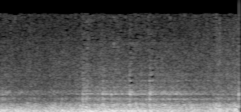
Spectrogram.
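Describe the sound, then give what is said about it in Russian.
A train rolls along its rails in steady, heavy rumbling roar, broad and loud throughout, with a few faint clicks over the continuous noise and no voices. “увидел лишь длинный выгнутый сегмент поезда, скользящий по рельсам, убегающий от зимы.”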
